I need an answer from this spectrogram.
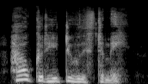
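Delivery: shocked, humiliated, emotional outburst. Reading a man's line as his emotions break through for the first time, exclaimed. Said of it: "he exclaimed".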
